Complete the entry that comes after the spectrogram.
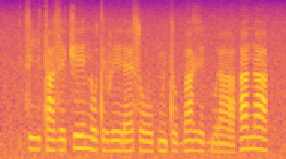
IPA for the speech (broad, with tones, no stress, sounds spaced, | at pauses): t͡s iː˨ t a˨ z e˨ t͡ʃ eː˦ n o˨ t ɪ˨ v eː˨ ɾ ɛ˨˦ s oː˨ kʷ ĩ˨ t ʊ˨ b a˦ ɣ e˨˦ ɡ͡b ʊ˨ ɾ a˨ | a˦ n a˦˨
